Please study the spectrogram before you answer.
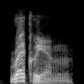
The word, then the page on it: requiem: British English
